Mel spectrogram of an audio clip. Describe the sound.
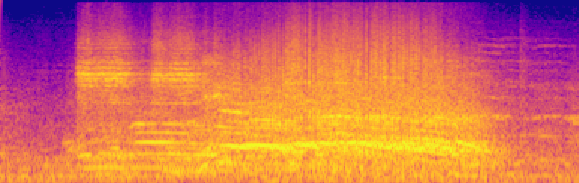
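A crowd of people roars together, imitating lions: one loud, sustained group bellow that swells over about three seconds, then fades out.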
